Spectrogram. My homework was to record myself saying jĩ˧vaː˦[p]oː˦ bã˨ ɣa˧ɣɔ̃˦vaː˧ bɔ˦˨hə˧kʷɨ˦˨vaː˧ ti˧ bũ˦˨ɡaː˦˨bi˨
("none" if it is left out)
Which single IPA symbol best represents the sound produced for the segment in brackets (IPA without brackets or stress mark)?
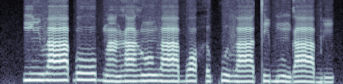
ɓ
